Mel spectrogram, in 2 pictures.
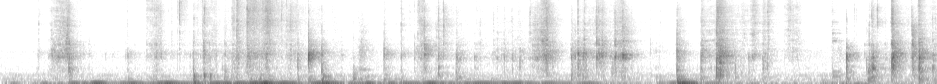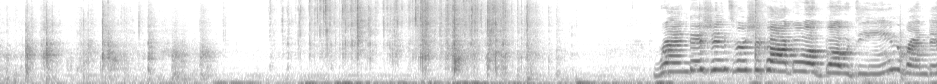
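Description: Paper card packs rustle and tap as hands sort through them.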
